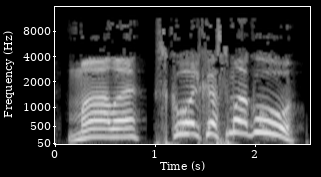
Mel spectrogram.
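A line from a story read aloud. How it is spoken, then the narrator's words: Hoarse wheeze. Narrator (Russian): Просипел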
